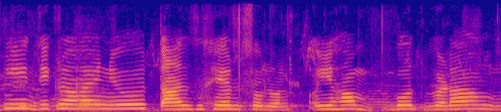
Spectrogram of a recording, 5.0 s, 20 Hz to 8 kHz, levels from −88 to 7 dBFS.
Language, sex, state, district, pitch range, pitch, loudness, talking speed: Hindi, female, Maharashtra, Aurangabad, 250-285 Hz, 265 Hz, -17 LUFS, 155 wpm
